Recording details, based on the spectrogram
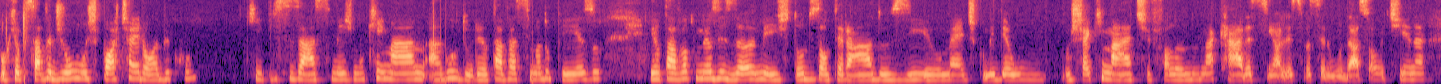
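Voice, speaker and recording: A woman's medium-pitched voice in a monotone, flat intonation at a moderate pace, with a dry, close sound and no echo. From Rio de Janeiro, Brazil. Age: 40s. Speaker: runner and online shop owner. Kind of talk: podcast interview.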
